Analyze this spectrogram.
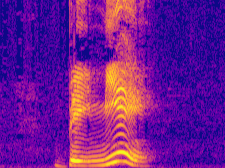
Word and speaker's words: baigner: Remember, the pronunciation of GN is near. It is near. What will be the pronunciation? Baigner. It is baigner.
